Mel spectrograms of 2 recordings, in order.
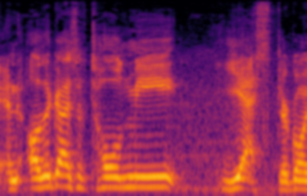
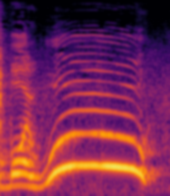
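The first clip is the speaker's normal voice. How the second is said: put-on a sudden high falsetto "boy, woo", louder; mock whoop; 7 dB louder than usual. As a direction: whoop way up high like a rollercoaster drop. Mimics the energy crash coming.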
